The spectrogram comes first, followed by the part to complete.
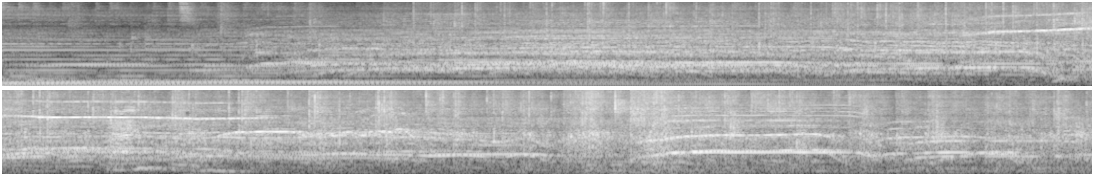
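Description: A rock band's last held chord on electric guitar and bass ringing out and stopping about four and a half seconds in, under an audience cheering and whooping. A high, piercing whistle from the crowd cuts through in the middle.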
